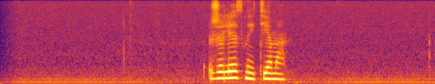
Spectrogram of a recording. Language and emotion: Russian, neutral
